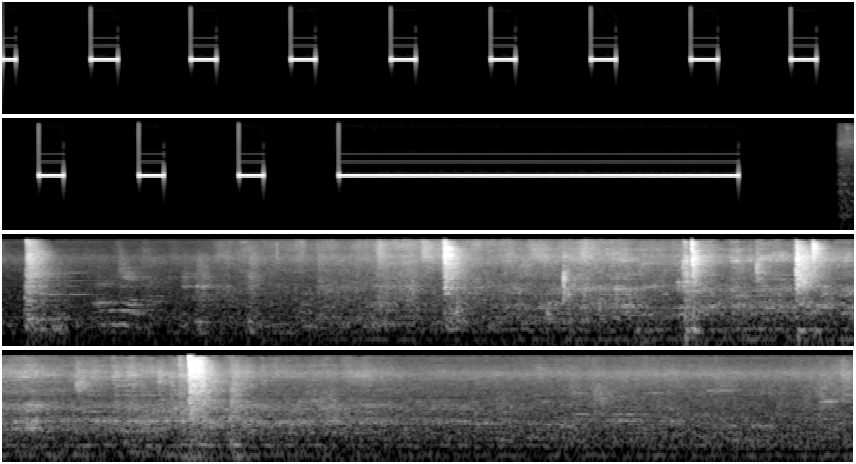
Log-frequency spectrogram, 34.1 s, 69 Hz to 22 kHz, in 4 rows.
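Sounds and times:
heart monitor beeping: 0.9 - 1.2, 1.9 - 2.2, 2.9 - 3.2, 3.9 - 4.2, 4.9 - 5.2, 5.9 - 6.2, 6.9 - 7.2, 7.9 - 8.2, 8.9 - 9.2, 9.9 - 10.2, 10.9 - 11.2, 11.9 - 15.9.

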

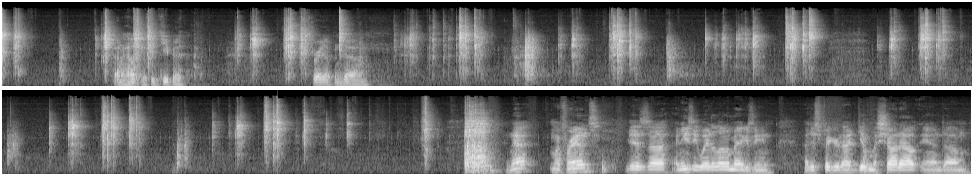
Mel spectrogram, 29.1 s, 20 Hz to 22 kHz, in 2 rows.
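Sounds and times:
magazine loader clicking: 3.5 - 4.7, 8.4 - 9.6, 13.2 - 14.3, 15.3 - 16.7, 18.0 - 19.2.

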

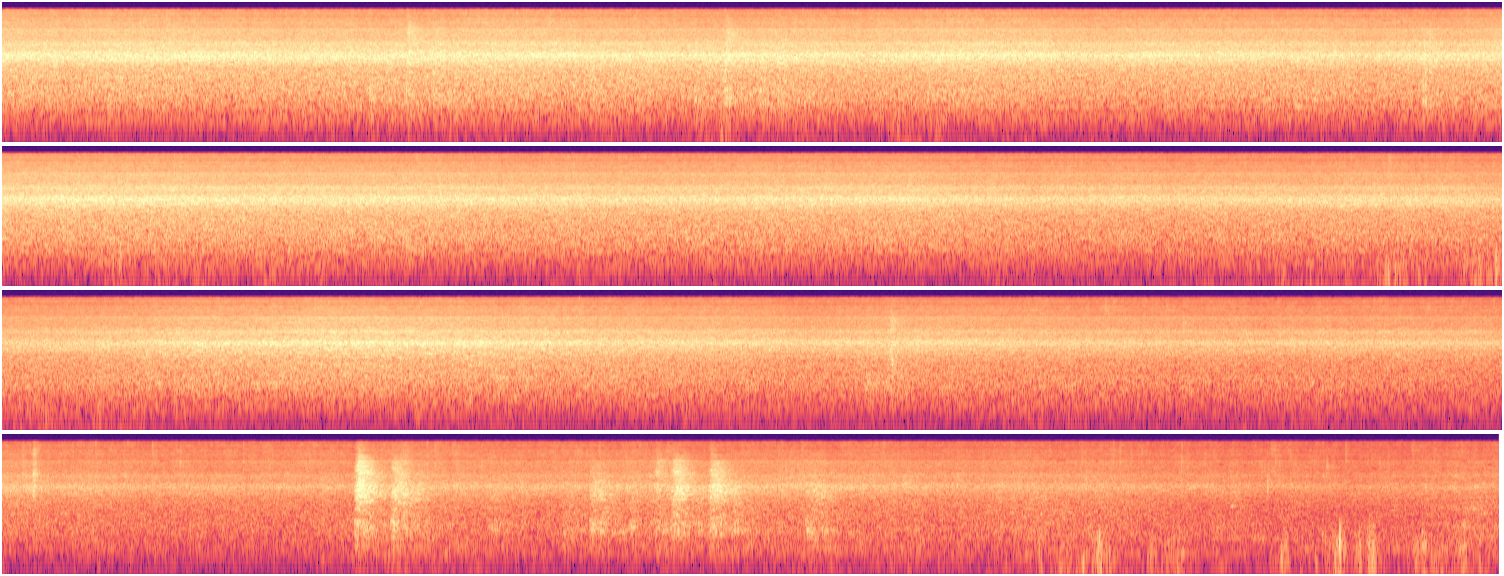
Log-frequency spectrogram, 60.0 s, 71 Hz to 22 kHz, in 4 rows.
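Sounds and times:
strong storm wind: 0.0 - 38.6, 54.8 - 59.9
heavy rain: 0.0 - 59.9.

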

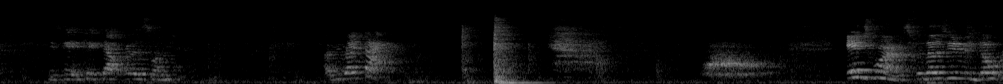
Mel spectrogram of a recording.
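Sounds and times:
heavy breathy exhale: 7.0 - 8.4.

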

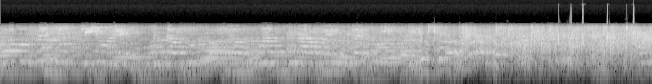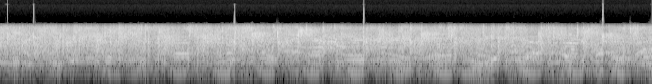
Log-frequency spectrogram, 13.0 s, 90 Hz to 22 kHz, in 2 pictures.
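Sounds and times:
music playing: 0.0 - 13.0
audience clapping: 4.2 - 13.0.

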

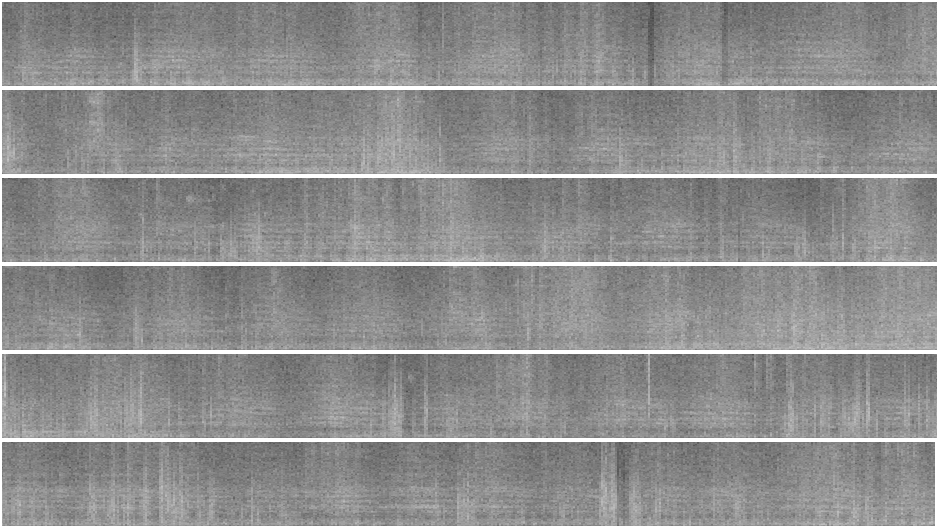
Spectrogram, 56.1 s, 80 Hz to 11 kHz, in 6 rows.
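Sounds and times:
freight train rolling rattle: 0.0 - 56.0.

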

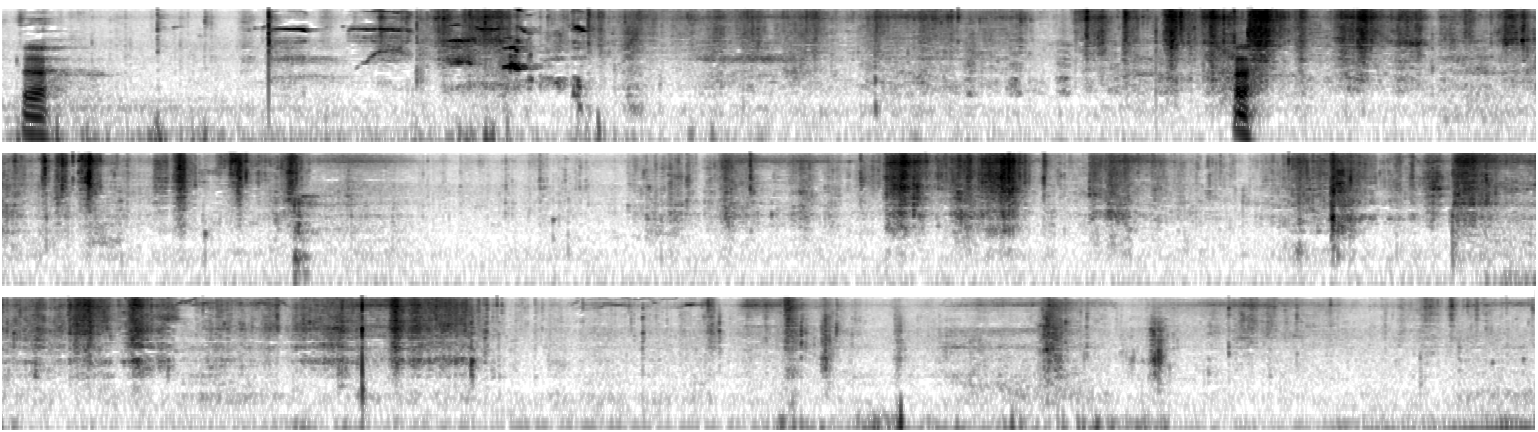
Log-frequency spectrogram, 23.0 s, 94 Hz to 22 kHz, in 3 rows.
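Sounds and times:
plastic bag crinkling and tearing: 3.0 - 18.0.

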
